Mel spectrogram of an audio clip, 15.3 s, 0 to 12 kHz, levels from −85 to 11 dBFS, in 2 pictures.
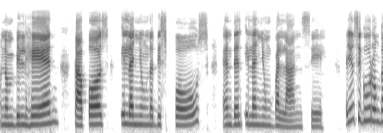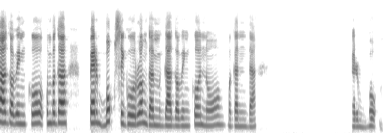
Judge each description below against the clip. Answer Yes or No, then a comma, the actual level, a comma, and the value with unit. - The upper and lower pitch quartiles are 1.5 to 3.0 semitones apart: No, average, 4.0 semitones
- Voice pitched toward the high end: Yes, high, 225 Hz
